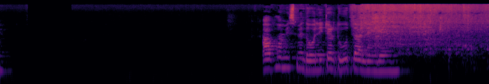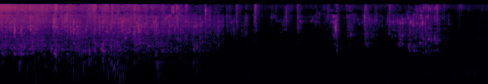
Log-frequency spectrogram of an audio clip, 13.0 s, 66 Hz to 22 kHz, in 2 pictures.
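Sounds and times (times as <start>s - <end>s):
milk hissing in hot pan: 4.8s - 8.8s.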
